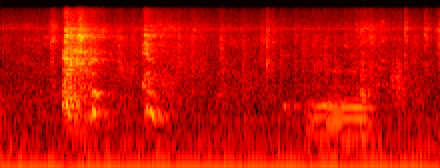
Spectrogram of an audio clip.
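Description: A man coughing, one harsh cough a little over half a second in and a smaller one about a second later, then a short low hum of the voice near the end.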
